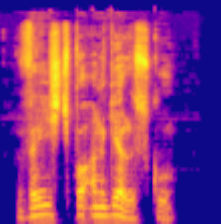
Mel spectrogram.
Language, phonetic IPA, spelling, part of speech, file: Polish, [ˈvɨjɕt͡ɕ ˌpɔ‿ãŋʲˈɟɛlsku], wyjść po angielsku, phrase, Pl-wyjść po angielsku.ogg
